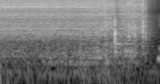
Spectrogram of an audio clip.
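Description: Ryobi cordless drill running at steady speed as its twist bit bores through a thin plastic casting mold, stopping near the end.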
